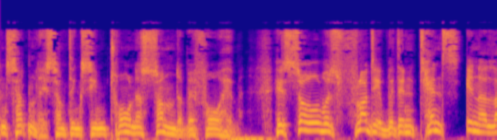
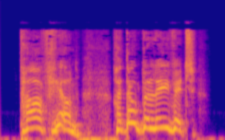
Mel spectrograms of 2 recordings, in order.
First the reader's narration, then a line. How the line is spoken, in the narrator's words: he thought he cried out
